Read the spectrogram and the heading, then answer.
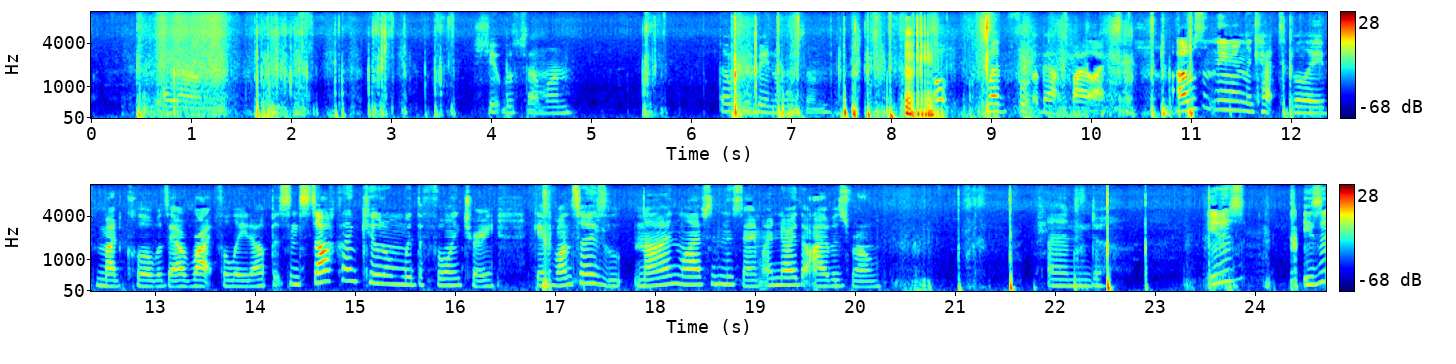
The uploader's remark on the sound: sounds like i swear but i don't just glitchy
